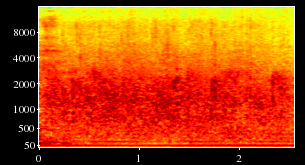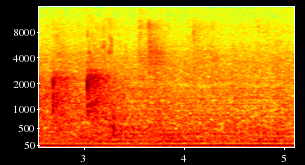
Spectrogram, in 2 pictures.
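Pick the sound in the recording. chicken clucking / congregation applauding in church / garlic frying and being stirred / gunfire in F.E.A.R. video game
congregation applauding in church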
